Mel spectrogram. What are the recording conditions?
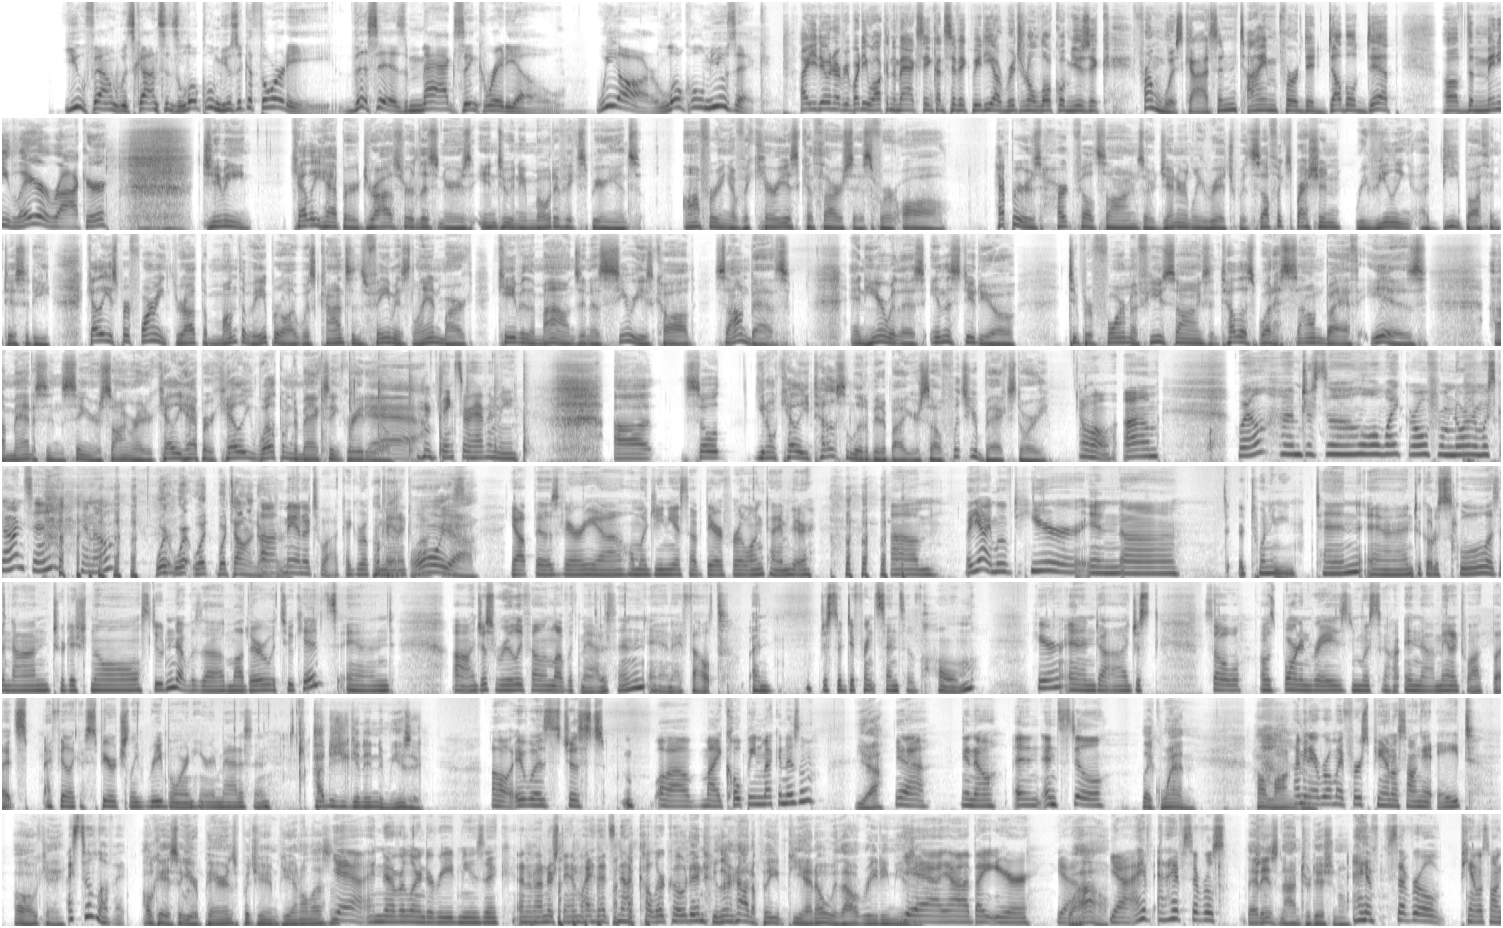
performs live in the Lair is in the Lair for performance and interview with new songs, COPA Jam experiences, Sound Baths at Cave of the Mounds and more.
